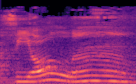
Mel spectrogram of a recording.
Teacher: A sílaba que tem aqui o tio, a gente pronuncia mais nasal. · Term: som nasal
